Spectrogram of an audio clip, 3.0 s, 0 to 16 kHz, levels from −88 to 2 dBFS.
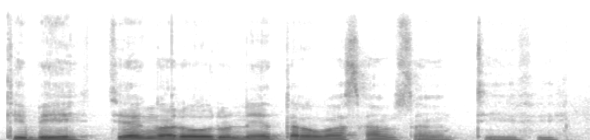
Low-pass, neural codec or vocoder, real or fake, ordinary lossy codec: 14.4 kHz; vocoder, 44.1 kHz, 128 mel bands, Pupu-Vocoder; fake; none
